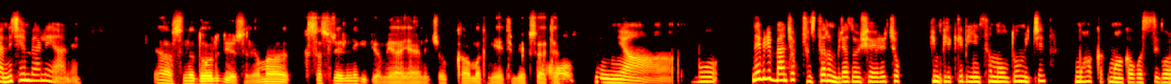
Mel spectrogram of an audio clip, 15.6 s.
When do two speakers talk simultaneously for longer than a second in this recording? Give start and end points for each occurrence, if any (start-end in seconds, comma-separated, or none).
none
